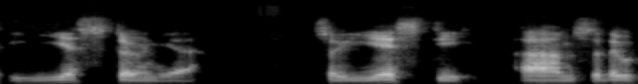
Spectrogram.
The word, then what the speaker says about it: Estonia: They couldn't speak Estonian very well, and their characteristic pronunciation of Estonia as Yestonia, so Yesti.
